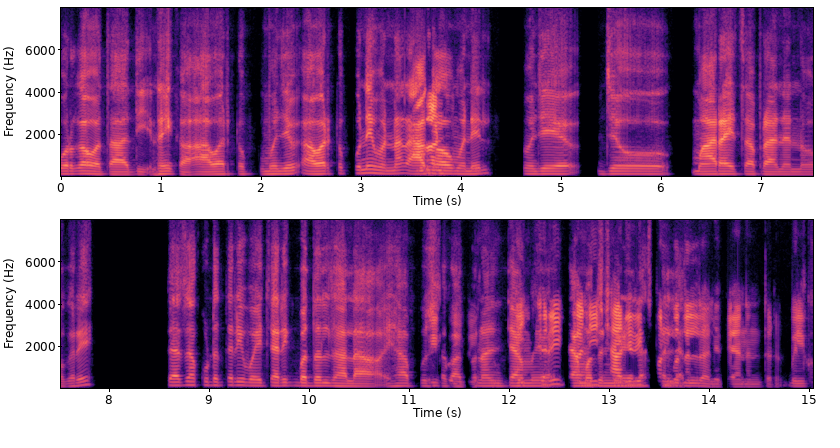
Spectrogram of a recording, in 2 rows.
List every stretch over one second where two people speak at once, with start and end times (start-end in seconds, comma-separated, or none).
11.2-13.9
